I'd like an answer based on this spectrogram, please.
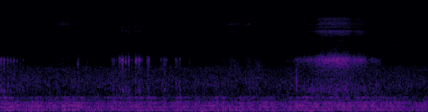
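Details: A sleeping female kitten, a rescued cat, snores softly at home with its mouth hanging open during a daytime nap; a steady low rumbling breath pulses rapidly throughout, with faint brief higher rustles near the middle and end.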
